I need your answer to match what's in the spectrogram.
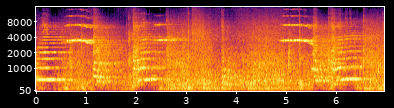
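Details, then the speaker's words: Roll-up garage door, after white lithium grease on one rusty spring: repeated high tonal squeals rise and fall as the door moves, with metallic scraping between them; improving, though the owner fears the spring is too far gone. "so as you can see it's definitely getting better i'm hoping that spring is just not too far gone because it is awfully rusty"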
